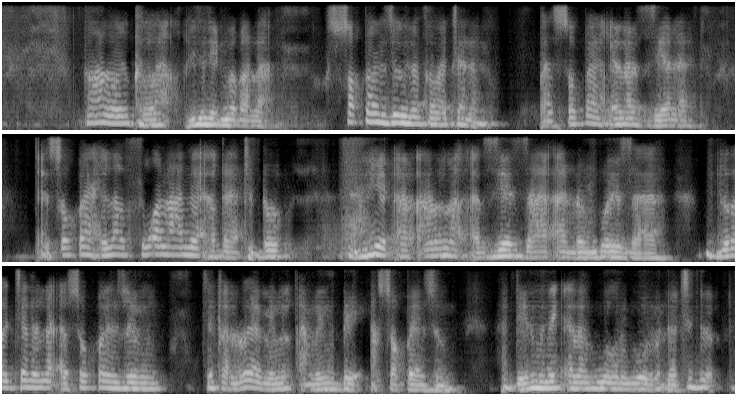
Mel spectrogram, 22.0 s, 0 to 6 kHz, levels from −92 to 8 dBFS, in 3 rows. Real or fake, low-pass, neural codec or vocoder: fake; 5.4 kHz; codec, 16 kHz, 1 kbps, FreqCodec, smaller model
